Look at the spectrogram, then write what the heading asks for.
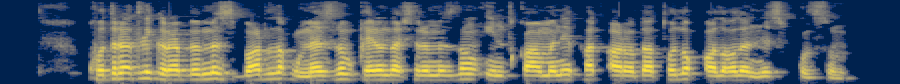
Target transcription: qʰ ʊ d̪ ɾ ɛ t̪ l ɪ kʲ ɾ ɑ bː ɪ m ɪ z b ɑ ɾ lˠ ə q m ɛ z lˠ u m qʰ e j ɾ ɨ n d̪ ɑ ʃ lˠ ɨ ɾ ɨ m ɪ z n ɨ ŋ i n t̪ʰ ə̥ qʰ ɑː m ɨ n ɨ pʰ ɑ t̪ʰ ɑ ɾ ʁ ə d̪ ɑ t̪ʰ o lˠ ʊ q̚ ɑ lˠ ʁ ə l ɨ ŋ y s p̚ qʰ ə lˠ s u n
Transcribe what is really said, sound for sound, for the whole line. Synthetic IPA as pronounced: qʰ ʊ d̪ ɾ ɛ t̪ l ɪ kʲ ɾ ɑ bː ɪ m ɪ z b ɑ ɾ lˠ ə q m ɛ z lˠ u m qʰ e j ɾ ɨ n d̪ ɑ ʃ lˠ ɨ ɾ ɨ m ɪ z n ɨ ŋ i n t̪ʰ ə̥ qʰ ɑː m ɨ n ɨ pʰ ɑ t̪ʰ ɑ ɾ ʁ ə d̪ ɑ t̪ʰ o lˠ ʊ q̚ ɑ lˠ ʁ ə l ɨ n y s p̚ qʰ ə lˠ s u n

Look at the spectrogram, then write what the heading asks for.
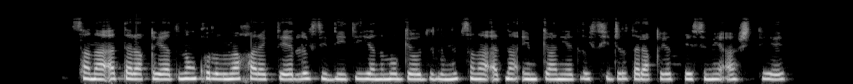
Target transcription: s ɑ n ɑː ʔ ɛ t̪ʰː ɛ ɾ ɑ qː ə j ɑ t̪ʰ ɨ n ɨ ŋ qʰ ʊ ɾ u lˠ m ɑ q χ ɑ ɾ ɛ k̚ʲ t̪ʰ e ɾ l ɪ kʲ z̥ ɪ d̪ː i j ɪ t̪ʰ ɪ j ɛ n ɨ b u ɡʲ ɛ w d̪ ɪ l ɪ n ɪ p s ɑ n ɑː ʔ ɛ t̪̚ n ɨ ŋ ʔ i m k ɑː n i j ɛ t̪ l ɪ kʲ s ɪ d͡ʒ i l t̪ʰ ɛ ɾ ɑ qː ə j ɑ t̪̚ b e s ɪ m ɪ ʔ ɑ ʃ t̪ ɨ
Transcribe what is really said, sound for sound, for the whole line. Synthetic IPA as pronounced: s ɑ n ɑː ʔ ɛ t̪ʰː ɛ ɾ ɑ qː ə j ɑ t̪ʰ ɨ n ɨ ŋ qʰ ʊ ɾ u lˠ m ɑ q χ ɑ ɾ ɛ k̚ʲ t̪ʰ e ɾ l ɪ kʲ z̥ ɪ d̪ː i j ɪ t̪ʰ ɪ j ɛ n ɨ m u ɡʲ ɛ w d̪ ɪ l ɪ n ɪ p s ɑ n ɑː ʔ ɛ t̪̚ n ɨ ŋ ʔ i m k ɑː n i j ɛ t̪ l ɪ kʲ s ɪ d͡ʒ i l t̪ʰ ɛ ɾ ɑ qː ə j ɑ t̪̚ b e s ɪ m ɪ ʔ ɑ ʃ t̪ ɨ

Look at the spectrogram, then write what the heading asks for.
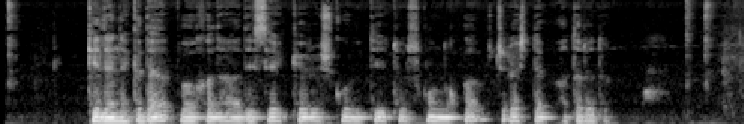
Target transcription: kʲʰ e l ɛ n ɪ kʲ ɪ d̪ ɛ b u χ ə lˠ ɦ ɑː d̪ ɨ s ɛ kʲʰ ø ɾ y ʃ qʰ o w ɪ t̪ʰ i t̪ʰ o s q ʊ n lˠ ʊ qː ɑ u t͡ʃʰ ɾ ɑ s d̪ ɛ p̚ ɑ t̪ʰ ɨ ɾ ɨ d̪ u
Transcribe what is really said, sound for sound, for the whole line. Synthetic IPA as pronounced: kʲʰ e l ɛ n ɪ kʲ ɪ d̪ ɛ b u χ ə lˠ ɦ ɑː d̪ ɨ s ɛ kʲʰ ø ɾ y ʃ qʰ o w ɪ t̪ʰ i t̪ʰ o s q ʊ n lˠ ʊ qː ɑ u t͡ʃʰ ɾ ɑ ʃ d̪ ɛ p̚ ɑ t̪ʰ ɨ ɾ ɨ d̪ u

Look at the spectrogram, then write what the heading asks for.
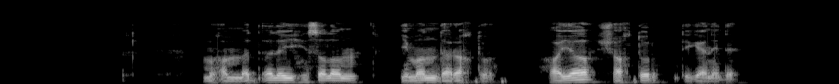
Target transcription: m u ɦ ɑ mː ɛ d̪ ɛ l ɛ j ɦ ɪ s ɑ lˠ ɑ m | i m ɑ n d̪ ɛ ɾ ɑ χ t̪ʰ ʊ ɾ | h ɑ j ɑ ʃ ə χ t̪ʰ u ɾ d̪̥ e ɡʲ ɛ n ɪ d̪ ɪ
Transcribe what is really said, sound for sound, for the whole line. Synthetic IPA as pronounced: m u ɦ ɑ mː ɛ d̪ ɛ l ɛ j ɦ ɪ s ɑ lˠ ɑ m | i m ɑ n d̪ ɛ ɾ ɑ χ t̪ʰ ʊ ɾ | h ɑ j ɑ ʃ ɑ χ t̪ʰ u ɾ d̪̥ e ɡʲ ɛ n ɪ d̪ ɪ

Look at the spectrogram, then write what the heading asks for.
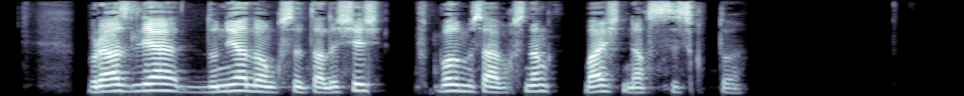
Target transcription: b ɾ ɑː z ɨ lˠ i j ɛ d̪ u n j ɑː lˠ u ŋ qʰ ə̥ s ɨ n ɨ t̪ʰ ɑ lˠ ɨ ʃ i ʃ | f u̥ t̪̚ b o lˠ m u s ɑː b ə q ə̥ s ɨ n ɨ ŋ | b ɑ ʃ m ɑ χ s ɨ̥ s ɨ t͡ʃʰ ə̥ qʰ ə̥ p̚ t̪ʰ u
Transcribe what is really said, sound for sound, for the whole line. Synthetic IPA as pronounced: b ɾ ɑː z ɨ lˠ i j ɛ d̪ u n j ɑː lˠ o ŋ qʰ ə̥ s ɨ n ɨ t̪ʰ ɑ lˠ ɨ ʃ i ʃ | f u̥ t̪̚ b o lˠ m u s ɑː b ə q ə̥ s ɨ n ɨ ŋ | b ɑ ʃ n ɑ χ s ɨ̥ s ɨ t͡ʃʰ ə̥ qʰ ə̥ p̚ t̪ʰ u

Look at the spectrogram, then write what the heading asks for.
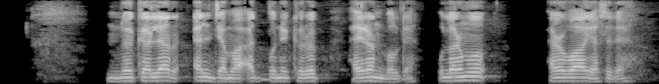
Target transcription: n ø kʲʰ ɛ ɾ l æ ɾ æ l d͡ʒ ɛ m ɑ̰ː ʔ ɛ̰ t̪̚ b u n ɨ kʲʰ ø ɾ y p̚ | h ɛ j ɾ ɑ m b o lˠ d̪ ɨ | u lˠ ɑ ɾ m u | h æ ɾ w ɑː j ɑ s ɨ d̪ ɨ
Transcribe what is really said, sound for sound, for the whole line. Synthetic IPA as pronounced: n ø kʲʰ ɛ ɾ l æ ɾ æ l d͡ʒ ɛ m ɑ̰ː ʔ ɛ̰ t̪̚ b u n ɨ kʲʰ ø ɾ y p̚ | h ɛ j ɾ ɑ n b o lˠ d̪ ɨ | u lˠ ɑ ɾ m u | h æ ɾ w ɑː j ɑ s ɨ d̪ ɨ

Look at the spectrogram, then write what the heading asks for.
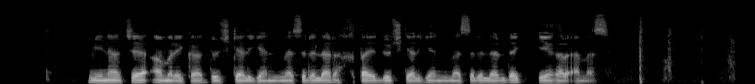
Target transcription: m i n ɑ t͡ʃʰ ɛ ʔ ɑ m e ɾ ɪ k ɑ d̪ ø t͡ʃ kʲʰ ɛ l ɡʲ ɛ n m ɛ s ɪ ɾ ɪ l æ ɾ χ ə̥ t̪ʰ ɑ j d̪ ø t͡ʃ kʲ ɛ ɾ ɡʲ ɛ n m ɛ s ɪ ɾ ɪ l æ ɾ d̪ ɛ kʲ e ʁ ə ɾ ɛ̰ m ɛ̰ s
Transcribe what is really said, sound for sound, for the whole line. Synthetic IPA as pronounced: m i n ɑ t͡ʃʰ ɛ ʔ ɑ m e ɾ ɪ k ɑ d̪ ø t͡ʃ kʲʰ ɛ l ɡʲ ɛ n m ɛ s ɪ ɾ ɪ l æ ɾ χ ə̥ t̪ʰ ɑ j d̪ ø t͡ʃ kʲ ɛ l ɡʲ ɛ n m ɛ s ɪ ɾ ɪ l æ ɾ d̪ ɛ kʲ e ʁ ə ɾ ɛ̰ m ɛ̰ s

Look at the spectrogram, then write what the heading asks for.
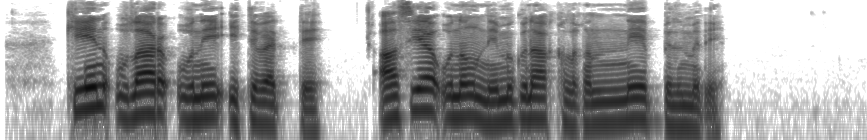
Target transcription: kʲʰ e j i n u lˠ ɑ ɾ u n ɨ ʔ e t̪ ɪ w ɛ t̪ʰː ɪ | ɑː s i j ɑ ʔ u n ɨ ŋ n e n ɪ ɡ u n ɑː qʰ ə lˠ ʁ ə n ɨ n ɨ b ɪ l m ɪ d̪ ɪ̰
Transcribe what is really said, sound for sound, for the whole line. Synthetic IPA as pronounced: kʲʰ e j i n u lˠ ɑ ɾ u n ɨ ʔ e t̪ ɪ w ɛ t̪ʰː ɪ | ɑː s i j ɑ ʔ u n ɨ ŋ n e m ɪ ɡ u n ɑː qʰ ə lˠ ʁ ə n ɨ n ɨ b ɪ l m ɪ d̪ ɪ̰

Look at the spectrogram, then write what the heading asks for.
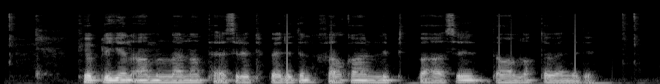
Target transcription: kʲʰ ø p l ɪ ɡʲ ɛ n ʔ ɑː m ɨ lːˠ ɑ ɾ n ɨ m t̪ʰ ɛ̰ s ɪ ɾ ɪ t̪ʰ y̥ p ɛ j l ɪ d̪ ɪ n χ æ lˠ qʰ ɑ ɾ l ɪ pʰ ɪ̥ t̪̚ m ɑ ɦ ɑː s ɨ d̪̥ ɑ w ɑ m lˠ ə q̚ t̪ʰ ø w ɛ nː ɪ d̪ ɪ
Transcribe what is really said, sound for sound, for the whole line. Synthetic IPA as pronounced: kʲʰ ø p l ɪ ɡʲ ɛ n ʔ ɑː m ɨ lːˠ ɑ ɾ n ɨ ŋ t̪ʰ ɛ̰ s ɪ ɾ ɪ t̪ʰ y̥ p ɛ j l ɪ d̪ ɪ n χ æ lˠ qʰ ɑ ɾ l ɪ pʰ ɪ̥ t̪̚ b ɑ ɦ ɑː s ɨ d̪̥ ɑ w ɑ m lˠ ə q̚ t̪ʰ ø w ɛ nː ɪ d̪ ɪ

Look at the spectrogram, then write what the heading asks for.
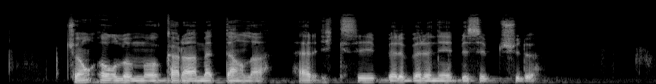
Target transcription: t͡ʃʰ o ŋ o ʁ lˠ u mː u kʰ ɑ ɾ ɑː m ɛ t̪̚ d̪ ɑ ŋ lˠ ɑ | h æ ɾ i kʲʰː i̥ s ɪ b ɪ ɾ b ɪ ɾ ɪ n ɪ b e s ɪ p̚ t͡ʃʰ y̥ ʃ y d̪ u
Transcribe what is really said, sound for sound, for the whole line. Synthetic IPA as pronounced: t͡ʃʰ o ŋ o ʁ lˠ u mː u kʰ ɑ ɾ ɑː m ɛ t̪̚ d̪ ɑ ŋ lˠ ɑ | h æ ɾ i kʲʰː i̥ s ɪ b ɪ ɾ b ɪ ɾ ɪ n ɪ b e s ɪ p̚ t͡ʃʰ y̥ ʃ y d̪ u

